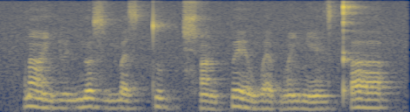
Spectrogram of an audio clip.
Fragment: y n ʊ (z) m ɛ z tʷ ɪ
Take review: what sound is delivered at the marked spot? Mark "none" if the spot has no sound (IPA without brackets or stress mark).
z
